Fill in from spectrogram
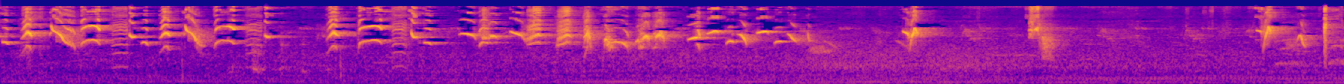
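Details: Oriental magpie-robin fighting song used to provoke rival males: quick rising and falling whistles and clipped chirps in fast bursts for about five seconds, then sparse single notes and quiet.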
